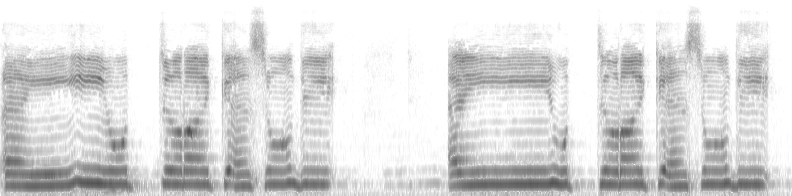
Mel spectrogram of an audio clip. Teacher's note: بين الياء وبين الألف، وهي الياء أقرب · Term: إمالة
